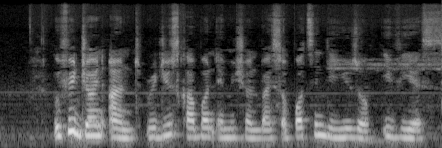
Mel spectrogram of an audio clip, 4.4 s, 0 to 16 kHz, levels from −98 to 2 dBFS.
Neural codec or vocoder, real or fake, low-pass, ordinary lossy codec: none; real; 14.4 kHz; AAC, 64 kbps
